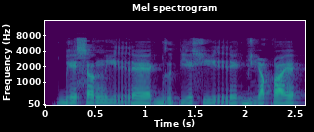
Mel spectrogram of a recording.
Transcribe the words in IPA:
ɡ͡b e˧˥ s ʌ˧˥ ŋ͡m i˧˥ r ɛː˨˩ ɡ͡b ɯ˨˩ pʲ e˧˥ x i˧˥ r e˨˩ ɡ͡b iː˨˩ qʷ ɛ˧˥

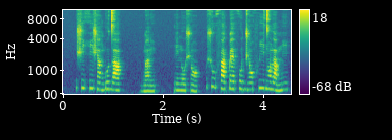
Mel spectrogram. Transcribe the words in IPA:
ʃ i˦ h i˦˨ ʃ ã˧ ɡ͡b o˦ d a˧ | ɡ͡b ã˨ ɾ ĩ˨ | ɾ i˨ n o˨ ʃ ɔ̃˨ | ʃ u˦ f a˧ k͡p ɛ˧ f o˧ d͡ʒ ɔ̃˧ f i˦ d ɔ̃˧ l a˨ m i˧

